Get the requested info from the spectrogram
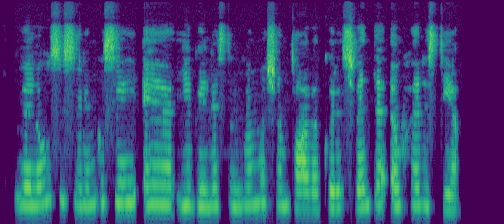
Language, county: Lithuanian, Vilnius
